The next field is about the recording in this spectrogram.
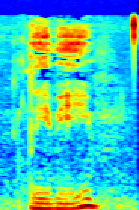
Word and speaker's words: Leevee: This is a band called The Leavies, and that's spelled L-E-E-V-E-E, Leavy.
